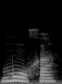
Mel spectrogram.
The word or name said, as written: muha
